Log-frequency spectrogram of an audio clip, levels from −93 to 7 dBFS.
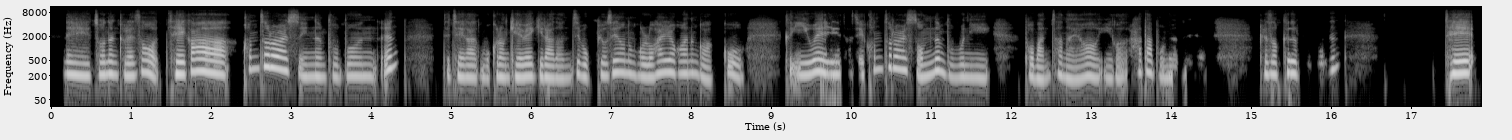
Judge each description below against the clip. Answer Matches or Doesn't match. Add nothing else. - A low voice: Doesn't match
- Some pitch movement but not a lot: Matches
